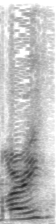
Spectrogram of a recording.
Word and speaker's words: Mari: Mari. Is it Mari? Did I get it right? Yep.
